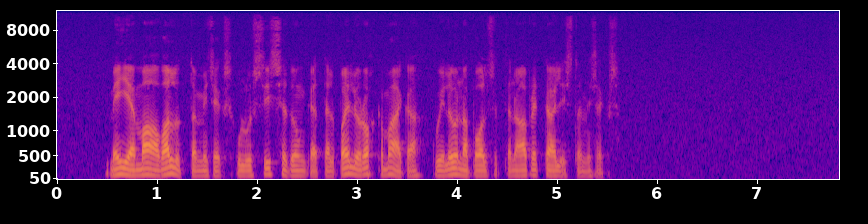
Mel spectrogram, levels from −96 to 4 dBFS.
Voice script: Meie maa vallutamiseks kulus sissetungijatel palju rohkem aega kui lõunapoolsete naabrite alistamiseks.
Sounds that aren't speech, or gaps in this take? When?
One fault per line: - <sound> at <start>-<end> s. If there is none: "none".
none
